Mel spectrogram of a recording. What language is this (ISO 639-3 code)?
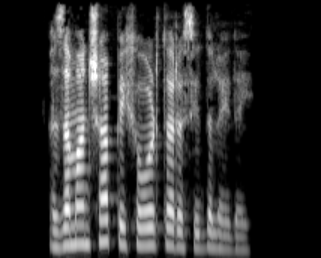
pus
